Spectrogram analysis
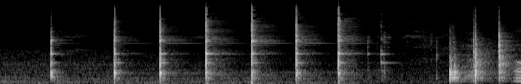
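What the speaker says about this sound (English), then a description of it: "we'll see whether a tap with a hammer will shift it" Hammer taps on a Briggs & Stratton engine part during an air compressor conversion: about ten sharp metallic knocks at a steady pace, close and loud, with a quicker cluster of hits near the end.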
